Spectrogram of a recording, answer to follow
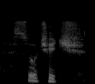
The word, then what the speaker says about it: Sucic: my name is s-u-c-i-c it's pronounced such you don't have to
